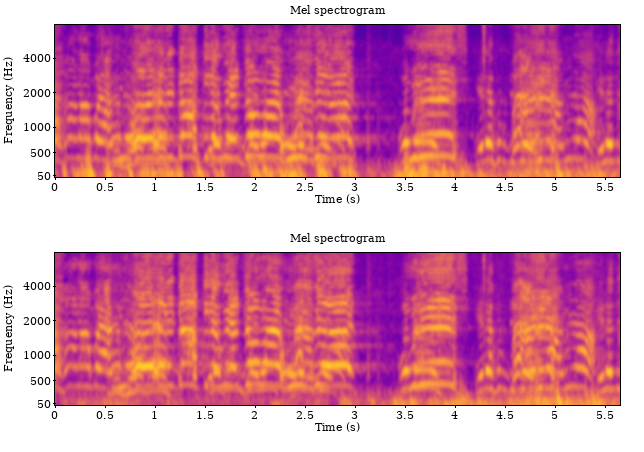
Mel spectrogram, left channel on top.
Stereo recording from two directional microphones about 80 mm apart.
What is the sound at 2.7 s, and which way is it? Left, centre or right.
Speech, right.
